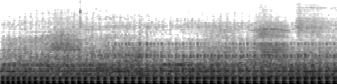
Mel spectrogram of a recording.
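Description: Kawasaki KLR motorcycle engine thumping steadily while riding the dirt Lolo Motorway, a loud, close, fast single-cylinder pulse with rough clatter and no talk.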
